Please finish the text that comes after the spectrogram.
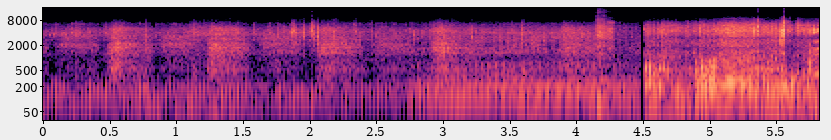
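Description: Hard enduro dirt motorcycle ridden over rough terrain, the engine revving and bogging in uneven bursts with thumps and rattles, growing louder and harsher near the end.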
